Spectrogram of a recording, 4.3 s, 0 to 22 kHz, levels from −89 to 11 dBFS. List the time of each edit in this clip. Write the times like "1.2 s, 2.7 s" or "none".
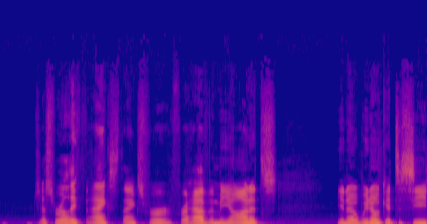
none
